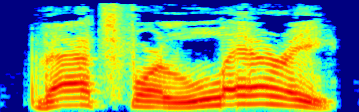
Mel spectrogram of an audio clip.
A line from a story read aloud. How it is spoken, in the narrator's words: one of the orange-clad women was screaming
